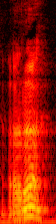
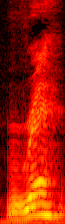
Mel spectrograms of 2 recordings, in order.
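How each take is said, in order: First: The R is rolled or tapped with the tongue. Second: The R is an English-style R, not rolled. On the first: "R is Maori" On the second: "R is English"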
